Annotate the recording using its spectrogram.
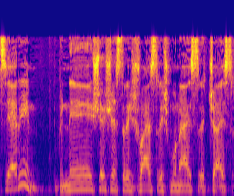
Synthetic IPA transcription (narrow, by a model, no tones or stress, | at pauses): t͡seaɾim | bneʃeʃesɾeʃvaesɾeʃmonaesɾet͡ʃaesɾ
